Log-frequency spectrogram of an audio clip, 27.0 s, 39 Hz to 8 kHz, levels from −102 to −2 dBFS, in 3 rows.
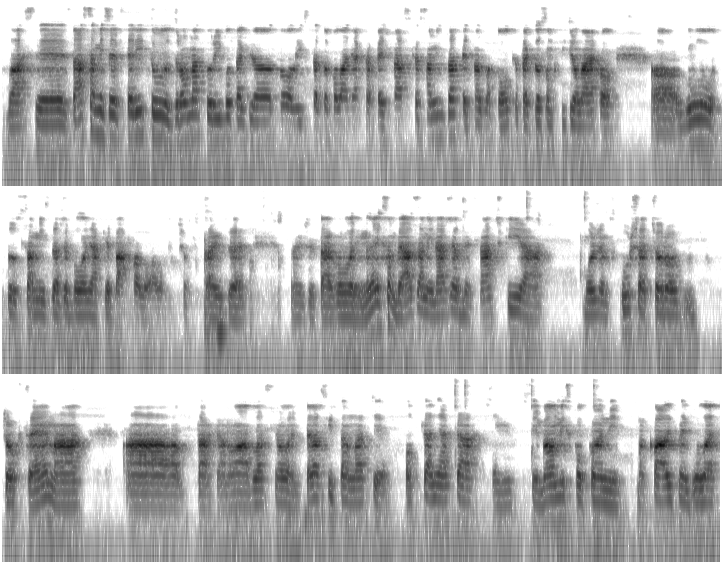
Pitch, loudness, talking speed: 370 Hz, -26 LUFS, 175 wpm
